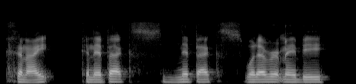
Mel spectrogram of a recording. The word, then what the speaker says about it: Knipex: I have heard a little birdie tell me it's Knipex. The K Oh, might not be oh. silent, but I think that'd be a little weird. Knight, Knipex, Nipex, whatever it may be.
